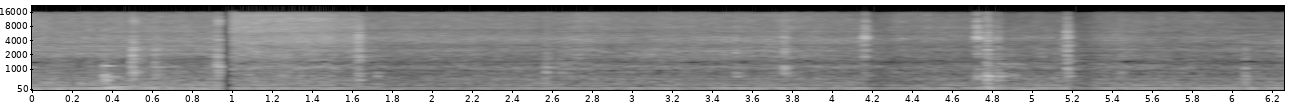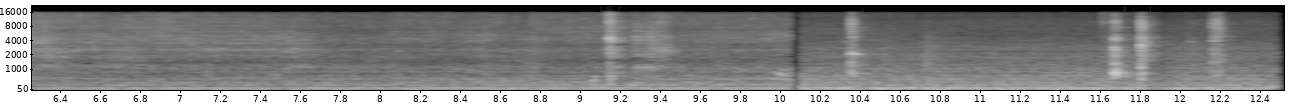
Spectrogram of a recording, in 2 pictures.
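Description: Shrimp sizzling as they fry in oil in a stainless steel pan, with a louder surge of sizzle about a second in. A utensil clicks and scrapes against the pan now and then as the shrimp are stirred, over a steady low hum.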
